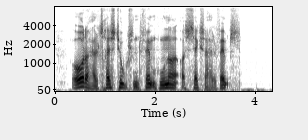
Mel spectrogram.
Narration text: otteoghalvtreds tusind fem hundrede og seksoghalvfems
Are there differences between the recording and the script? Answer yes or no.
no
